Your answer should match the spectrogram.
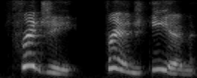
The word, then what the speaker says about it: Phrygian: So, the Phrygian cap, pronounced Phrygian cap.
